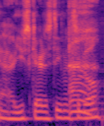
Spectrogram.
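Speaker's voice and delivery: ordinary delivery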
